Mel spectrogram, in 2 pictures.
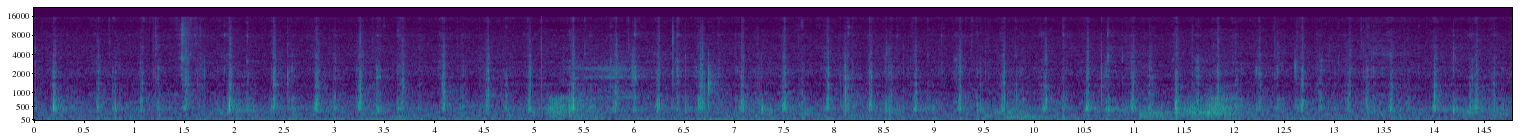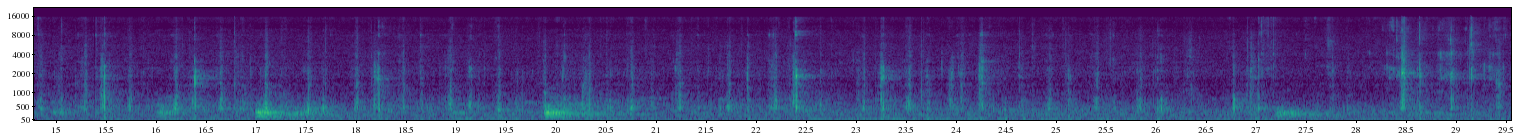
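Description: Close-miked chewing of steamed snake: a steady run of small wet mouth clicks and smacks, with a few louder, deeper mouth sounds scattered through.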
